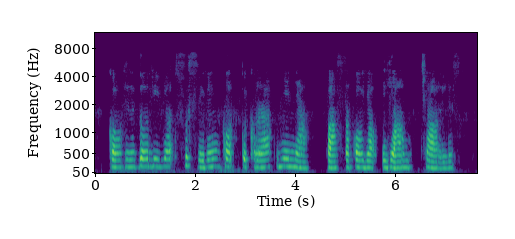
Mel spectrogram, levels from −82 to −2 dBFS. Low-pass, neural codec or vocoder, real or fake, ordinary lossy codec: 7.2 kHz; codec, 16 kHz, 4.8 kbps, FACodec; fake; MP3, 32 kbps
